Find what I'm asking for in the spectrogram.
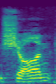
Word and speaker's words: Sean: First off, in Los Angeles, for whatever reason, no one knows how to pronounce my name, Sean, S-E-A-N. It's always Shin, Seen. Like, really? – You'd be surprised how many people don't know how to pronounce Sean.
